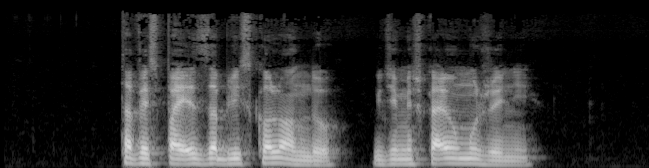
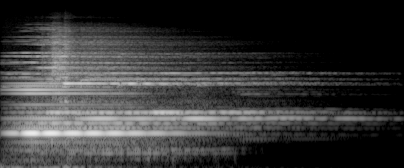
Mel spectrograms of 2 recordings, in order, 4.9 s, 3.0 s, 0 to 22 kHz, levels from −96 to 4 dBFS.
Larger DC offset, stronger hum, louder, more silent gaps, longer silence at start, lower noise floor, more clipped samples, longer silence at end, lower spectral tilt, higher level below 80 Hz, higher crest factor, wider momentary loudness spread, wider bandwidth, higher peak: neither; neither; second, -19 LUFS vs -15 LUFS; neither; first, 0.9 s vs 0 s; first, -78 dBFS vs -54 dBFS; neither; second, 0.9 s vs 1.1 s; first, -6.5 dB/octave vs 3.5 dB/octave; about the same, -62 dBFS vs -66 dBFS; about the same, 18 dB vs 16 dB; second, 12 LU vs 23 LU; first, 16 kHz vs 11.5 kHz; about the same, -2 dBFS vs -2 dBFS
